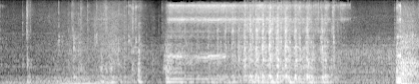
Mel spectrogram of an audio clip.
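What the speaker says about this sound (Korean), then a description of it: "돌아가는 듯한 재봉틀 소리가 늘 정겹기만 합니다." An old sewing machine in a tailor's shop whirs in a fast steady rattle for a few seconds, with softer mechanical clicks before and a sharp knock at the end.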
